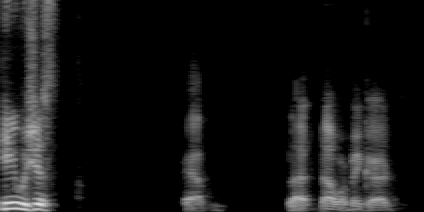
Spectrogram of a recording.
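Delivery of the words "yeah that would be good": mock deadpan, much lower and quieter. Recalling a camera guy's reaction to a shot: imitating a deadpan camera guy. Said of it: "more deadpan".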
